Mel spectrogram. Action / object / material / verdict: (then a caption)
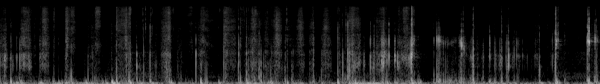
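scrape / small hollow plastic contact lens case / plastic / none. Fingernails scratch the edges and surface of a small, hollow red and white plastic contact lens case held in both hands. The result is a quick, dense run of dry, bright scratches with a low thudding undertone, and the strokes blur together rather than falling as separate hits.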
